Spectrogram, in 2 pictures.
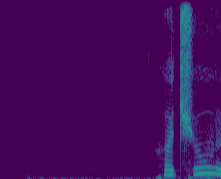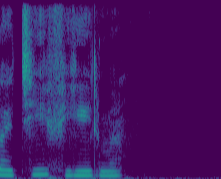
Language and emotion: Russian, sad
